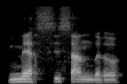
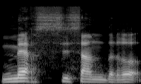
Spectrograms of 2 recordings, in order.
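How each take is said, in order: First: Slow, soft Québécois Merci Sandra; Québécois accent. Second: Slow, broad Saint-Hyacinthe Québécois Merci Sandra; Québécois accent. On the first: Parting shot to the director, soft slow Québécois accent. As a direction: say Merci Sandra slowly and quietly in a Saint-Hyacinthe Québécois accent. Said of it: "en français". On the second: Thanking the program director in broad Québécois accent. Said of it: "un Sandra bien, prononcé québécois Saint-Hyacinthe". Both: Retold or imitated.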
